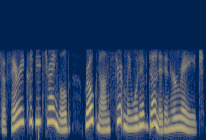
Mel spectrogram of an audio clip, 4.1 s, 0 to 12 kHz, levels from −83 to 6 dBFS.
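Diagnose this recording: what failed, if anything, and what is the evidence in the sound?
Network stage: packet loss with pitch repetition. From 0.78 to 0.84 s the speech freezes into a held, buzzy tone that fades out, bridging 60 ms of lost audio, which fits three 20 ms packets going missing. The receiver repeated the last pitch period to bridge the gap.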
